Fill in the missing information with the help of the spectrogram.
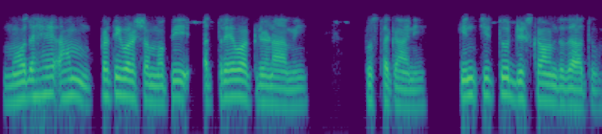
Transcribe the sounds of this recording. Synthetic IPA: moːd̪ɐɦeʔɐɦɐmpɾɐt̪iʋɐɾʂɐmɐpiɐt̪ɾeːʋɐkɾiɳaːmi | pust̪ɐkaːni | kint͡ʃit̪ːuɖiskaːwɳʈd̪ɐd̪aːt̪u

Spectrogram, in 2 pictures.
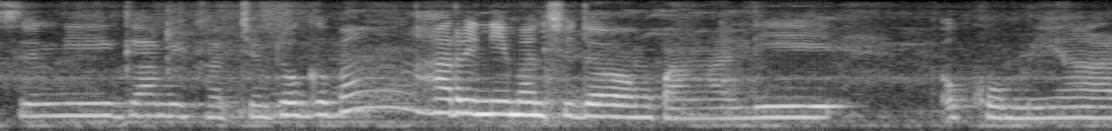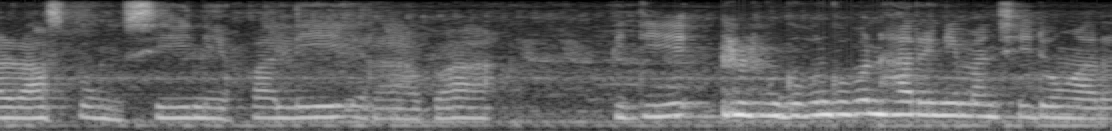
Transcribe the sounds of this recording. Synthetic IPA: səŋiɡamikʰat͡ʃːimtoɡəbaŋɦaɾinimant͡ʃidoŋbaŋali | okʰomiaɾasbuŋsinefaliɾaba | pidiɡubunɡubunɦaɾinimant͡ʃidoŋaɾ

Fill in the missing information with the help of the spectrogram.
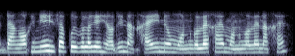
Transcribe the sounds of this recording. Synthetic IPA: daŋɔɹkʰiniɛɦisap̚koɹibɔlaɡɛɦiɔ̃tinakʰajiniomɔnɡɔlɛkʰajmɔnɡɔlɛnakʰaj

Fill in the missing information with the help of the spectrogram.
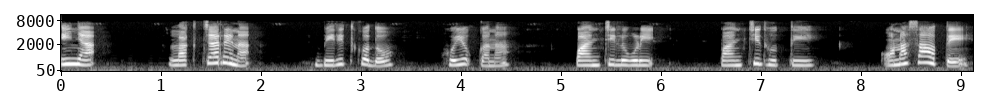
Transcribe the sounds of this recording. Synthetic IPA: iɲaʔ | lakt͡ʃaɾɛnaʔ | biɾid̪kɔd̪ɔhujuʔkana | paɲt͡ʃiluɡɽicpaɲt͡ʃid̪ʱut̪i | ɔnasaɔ̃t̪ɛ

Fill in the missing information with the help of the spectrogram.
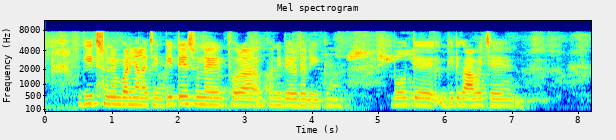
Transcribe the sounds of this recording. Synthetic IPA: ɡiːt̪sʊnebəɽjãːlat͡ʃʰeɡiːt̪esʊnet̪ʰoːɽakənid̪eːɾd̪əɽiːk | bəʊt̪ɡiːt̪ɡaːʋet͡ʃʰe

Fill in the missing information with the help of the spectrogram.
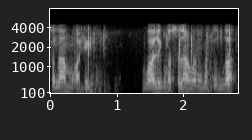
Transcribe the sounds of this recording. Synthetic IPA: ɐlaːmʔɐ̰leːk | ʋaːleːkʊmɐsːɐlaːmwɐɾɐhmɐt̪ʊlˤːɑː

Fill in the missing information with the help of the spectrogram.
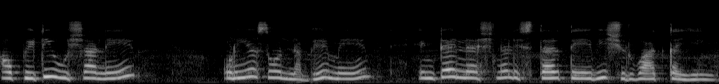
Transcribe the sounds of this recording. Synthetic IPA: ɔːpiːʈiuːʃane | ʊɽ̃isɔnɐbːemẽ | ɪ̃ɳʈəɾnɛːʃnəlɪst̪əɾt̪ebʱiʃʊɾuaːt̪kɐɦiẽ

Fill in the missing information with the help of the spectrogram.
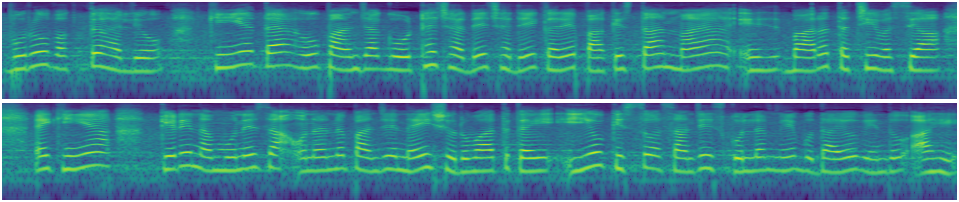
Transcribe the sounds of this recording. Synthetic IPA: pʊɾoʋɐkt̪ʊ̆ɦɐlijokiːə̃t̪ɐɦuːpɐ̃ɦɪ̃ɲd͡ʑaɠoːʈʰə̆t͡ɕʰɐɗet͡ɕʰɐɗekɐɾepaːkɪst̪aːnmãbʱaːɾət̪ɐt͡ɕiʋɐsijaɛ̃ːkiːə̃keɦɪɽenɐmuːnesã̰ʔʊ̰n̤ənɪ̆pɐ̃ɦɪ̃ɲ̆d͡ʑenɐiʃʊɾuaːt̪kɐiʔɪɦokɪsːoɐsãɲd͡ʑeɪskuːləmẽɓʊd̪ʱaːjoʋẽːn̆d̪oʔa̰ːɦeː

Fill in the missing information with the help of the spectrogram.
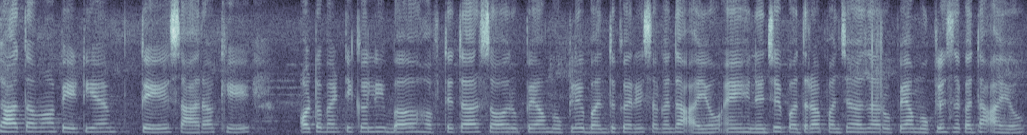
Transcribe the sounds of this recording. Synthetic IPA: t͡ɕʰaːt̪ɐʋ̤ãpeːʈieːm | t̪esaːɾakʰeː | ɔːʈomɛːʈɪkəliɓɐɦɐft̪et̪aːɾsɔːɾʊpijamoːklebɐ̃nd̪kɐɾesɐɡʱə̃nd̪a̰ʔa̰ːɦijoʔɛ̃ːɦɪnə̆d͡ʑeːpɐ̃nd̪ɾapɐ̃ɲd͡ʑəɦɐzaːɾːʊpjamoːklesɐɡʱə̃nd̪a̰ʔa̰ːɦjoː

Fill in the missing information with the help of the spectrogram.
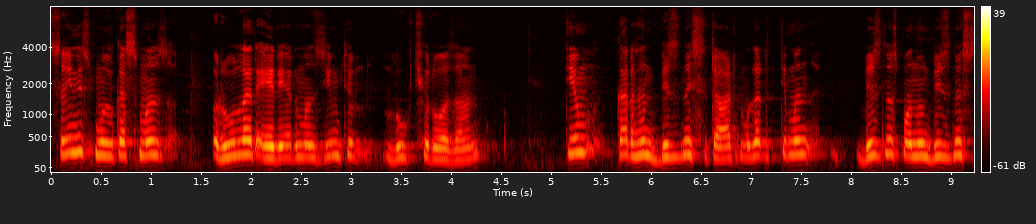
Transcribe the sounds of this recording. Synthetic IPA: sɐjnismulkɐsmɐnz | ɾuːlɐɾeːɾijaɾmɐnzimt̪ʰiluːkt͡ʃʰiɾoːzaːn | t̪imkɐɾɦɐnbiznisʈaːɾʈʰmɐɡɐɾt̪imɐn | biznismɐnunbiznis

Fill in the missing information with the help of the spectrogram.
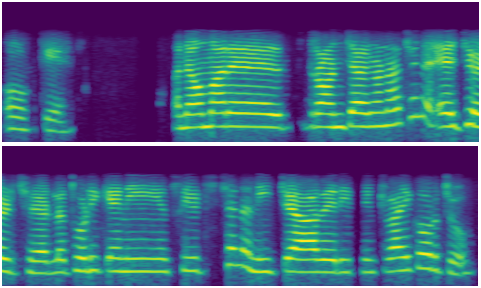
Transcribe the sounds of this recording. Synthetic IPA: oke | əneəmaɾet̪ɾəɳt͡ʃaɾd͡ʒəɽ̃at͡ʃʰeneed͡ʒeɽt͡ʃʰeːʈlet̪ʰoɽikenisiʈst͡ʃʰenenit͡ʃeaʋeɾit̪niʈɾajkəɾt͡ʃʰo

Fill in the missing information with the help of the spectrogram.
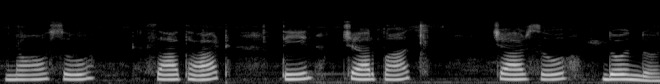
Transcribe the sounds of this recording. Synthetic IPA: nɔwsɔ | sat̪aʈʰ | t̪iːn | t͡ɕaɾpãt͡s | t͡ɕaɾsɔ | d̪ond̪on

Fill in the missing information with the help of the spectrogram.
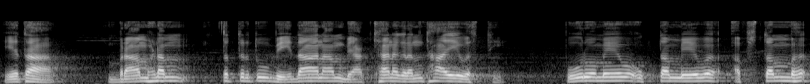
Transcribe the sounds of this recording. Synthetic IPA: jɐt̪ʰaː | bɾaːmʱɐɳɐm | t̪ɐt̪ɾut̪ubeːd̪aːnaːmʋjaːkʰjaːnɐɡɾɐnt̪ʰaːjeːʋɐst̪ʰi | puːɾʋɐmeːʋɐukt̪ɐmeːʋɐɐ̰pst̪ɐmbʱɐ

